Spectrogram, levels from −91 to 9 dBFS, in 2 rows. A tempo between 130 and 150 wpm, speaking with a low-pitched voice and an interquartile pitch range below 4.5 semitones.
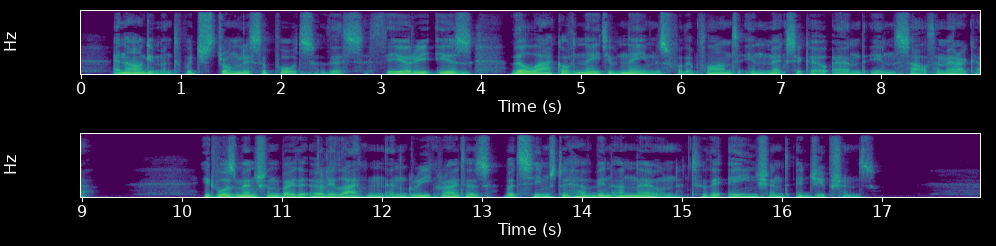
Yes: average, 140 wpm; very low, 95 Hz; average, 4.0 semitones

